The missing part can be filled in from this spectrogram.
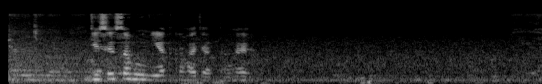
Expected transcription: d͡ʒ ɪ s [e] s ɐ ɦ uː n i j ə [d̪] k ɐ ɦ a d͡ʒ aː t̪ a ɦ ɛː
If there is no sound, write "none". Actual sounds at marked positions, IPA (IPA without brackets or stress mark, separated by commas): e, t̪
